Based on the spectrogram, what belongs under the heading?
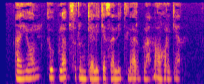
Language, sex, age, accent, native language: Uzbek, female, 25-34, Farg'ona, Uzbek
